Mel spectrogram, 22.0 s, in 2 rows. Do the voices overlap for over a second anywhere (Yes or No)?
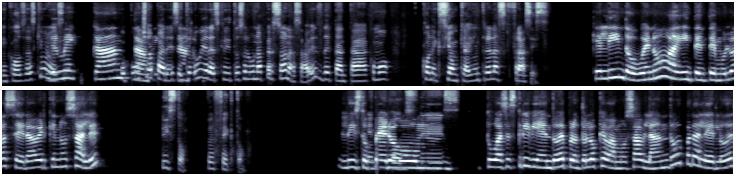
Yes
